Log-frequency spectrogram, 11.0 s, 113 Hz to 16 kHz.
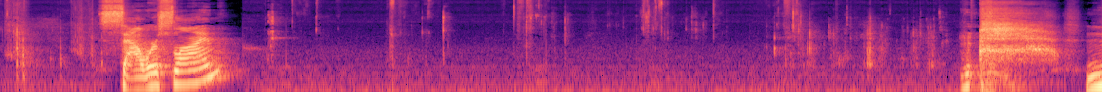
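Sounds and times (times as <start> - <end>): person chewing candy: 0.0 - 1.0, 2.6 - 10.1.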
